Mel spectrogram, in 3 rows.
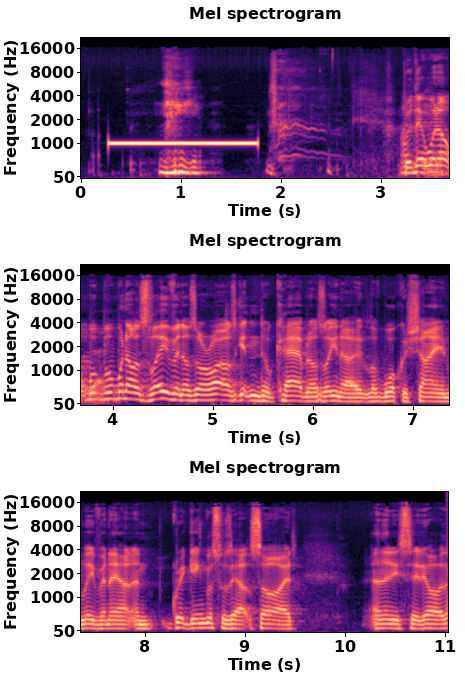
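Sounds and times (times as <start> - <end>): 
censorship bleep masking a name: 0.3 - 1.8
speech: 0.8 - 1.3, 3.2 - 11.0.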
